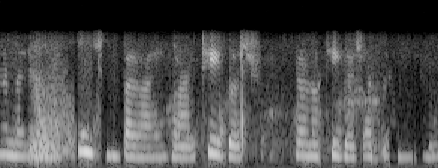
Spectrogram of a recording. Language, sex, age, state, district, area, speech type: Kashmiri, female, 30-45, Jammu and Kashmir, Srinagar, urban, conversation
